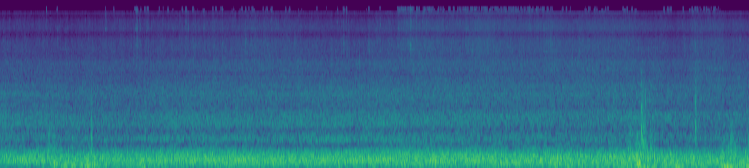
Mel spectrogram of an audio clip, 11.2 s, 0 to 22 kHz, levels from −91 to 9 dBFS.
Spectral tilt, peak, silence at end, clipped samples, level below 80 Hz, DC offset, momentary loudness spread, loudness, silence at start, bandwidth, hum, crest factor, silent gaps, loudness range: -8 dB/octave; -4 dBFS; 0 s; under 0.1%; -32 dBFS; under 0.1%; 2 LU; -23 LUFS; 0 s; 18 kHz; none; 18 dB; none; 2 LU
